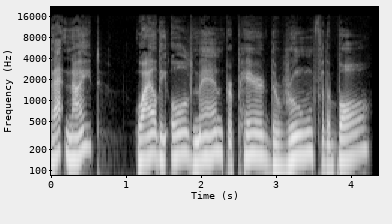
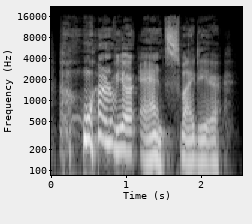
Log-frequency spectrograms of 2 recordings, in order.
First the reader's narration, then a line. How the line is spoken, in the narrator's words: he chuckled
